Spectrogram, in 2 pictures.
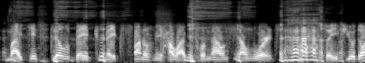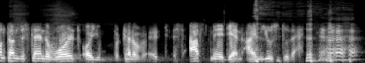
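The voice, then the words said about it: Heavy non-native accent. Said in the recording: “I have a very heavy accent. I will probably not get rid of it until the rest of my life... Not so heavy”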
